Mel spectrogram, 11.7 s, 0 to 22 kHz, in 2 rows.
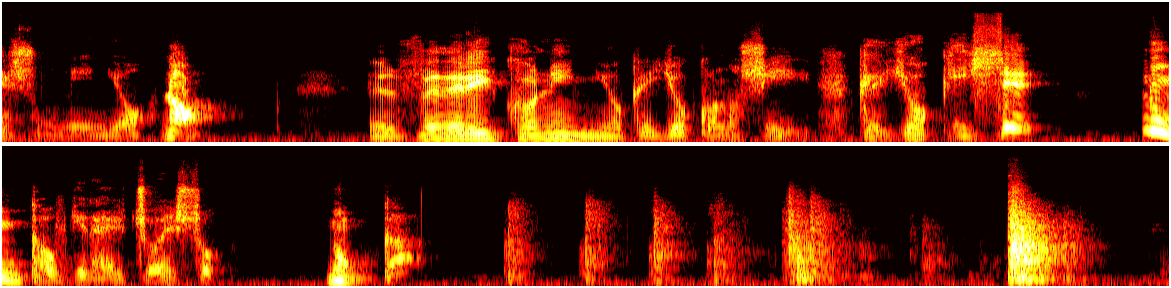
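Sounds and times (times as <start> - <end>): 
speech: 0.0 - 1.1, 1.8 - 8.5
quick heavy footfalls on floor: 8.4 - 10.8
door slamming shut: 9.7 - 10.2, 10.8 - 11.4.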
